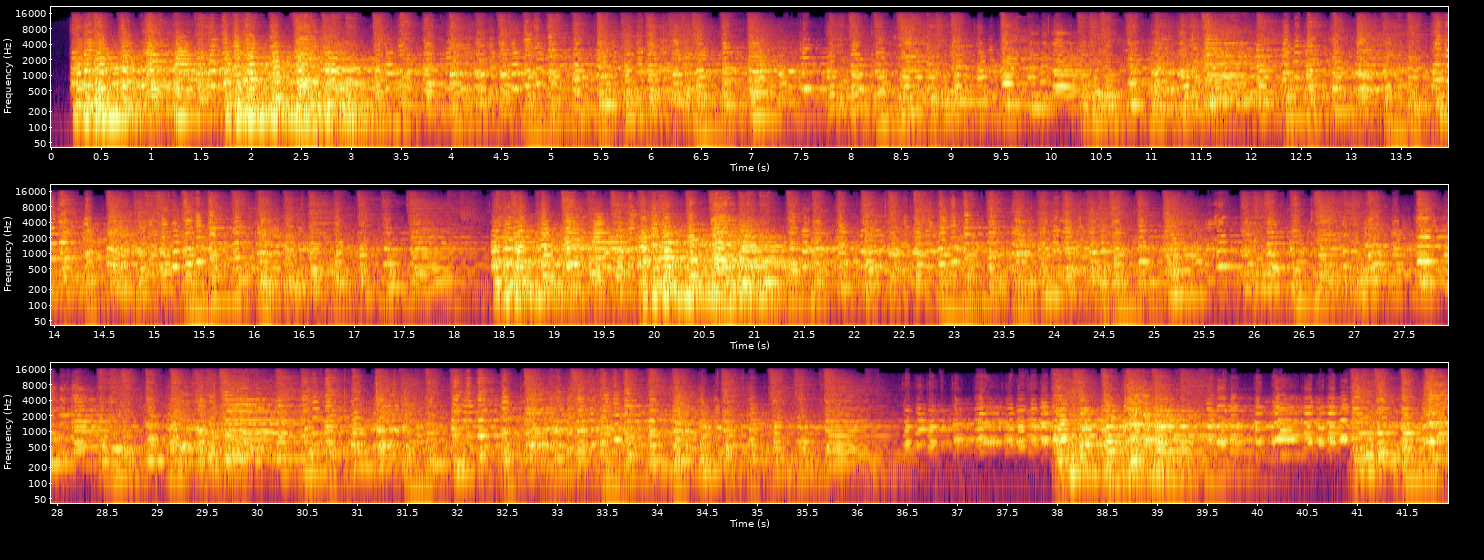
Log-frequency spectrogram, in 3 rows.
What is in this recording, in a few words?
Orchestral Suite in D; Orchestral Suite No. 4; BWV 1069; V. La Réjouissance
